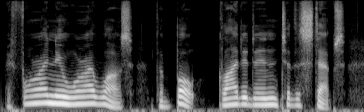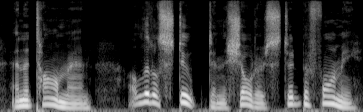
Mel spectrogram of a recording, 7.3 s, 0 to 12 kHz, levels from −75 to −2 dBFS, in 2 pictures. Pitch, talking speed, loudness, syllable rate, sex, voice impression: 140 Hz, 215 wpm, -17 LUFS, 5.8 syllables/s, male, very masculine, very adult-like, very middle-aged, very thick, tensed, very powerful, slightly dark, slightly hard, slightly muffled, fluent, very cool, intellectual, very sincere, very calm, mature, very friendly, very reassuring, unique, slightly elegant, wild, slightly sweet, slightly lively, kind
